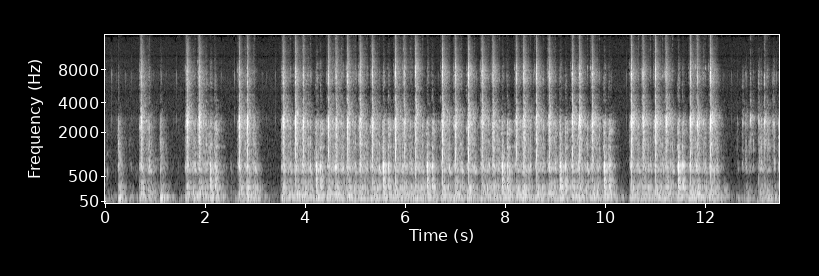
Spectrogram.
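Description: Crisp mechanical clatter of a 1958 Olympia SM3 Deluxe manual typewriter being typed on: bursts of rapid keystrokes separated by short pauses, close and loud with no voices.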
